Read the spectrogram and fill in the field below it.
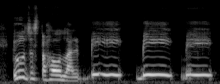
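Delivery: high, loud beep sound effect; bleep imitation. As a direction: make a censor bleep. Censoring the insults.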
